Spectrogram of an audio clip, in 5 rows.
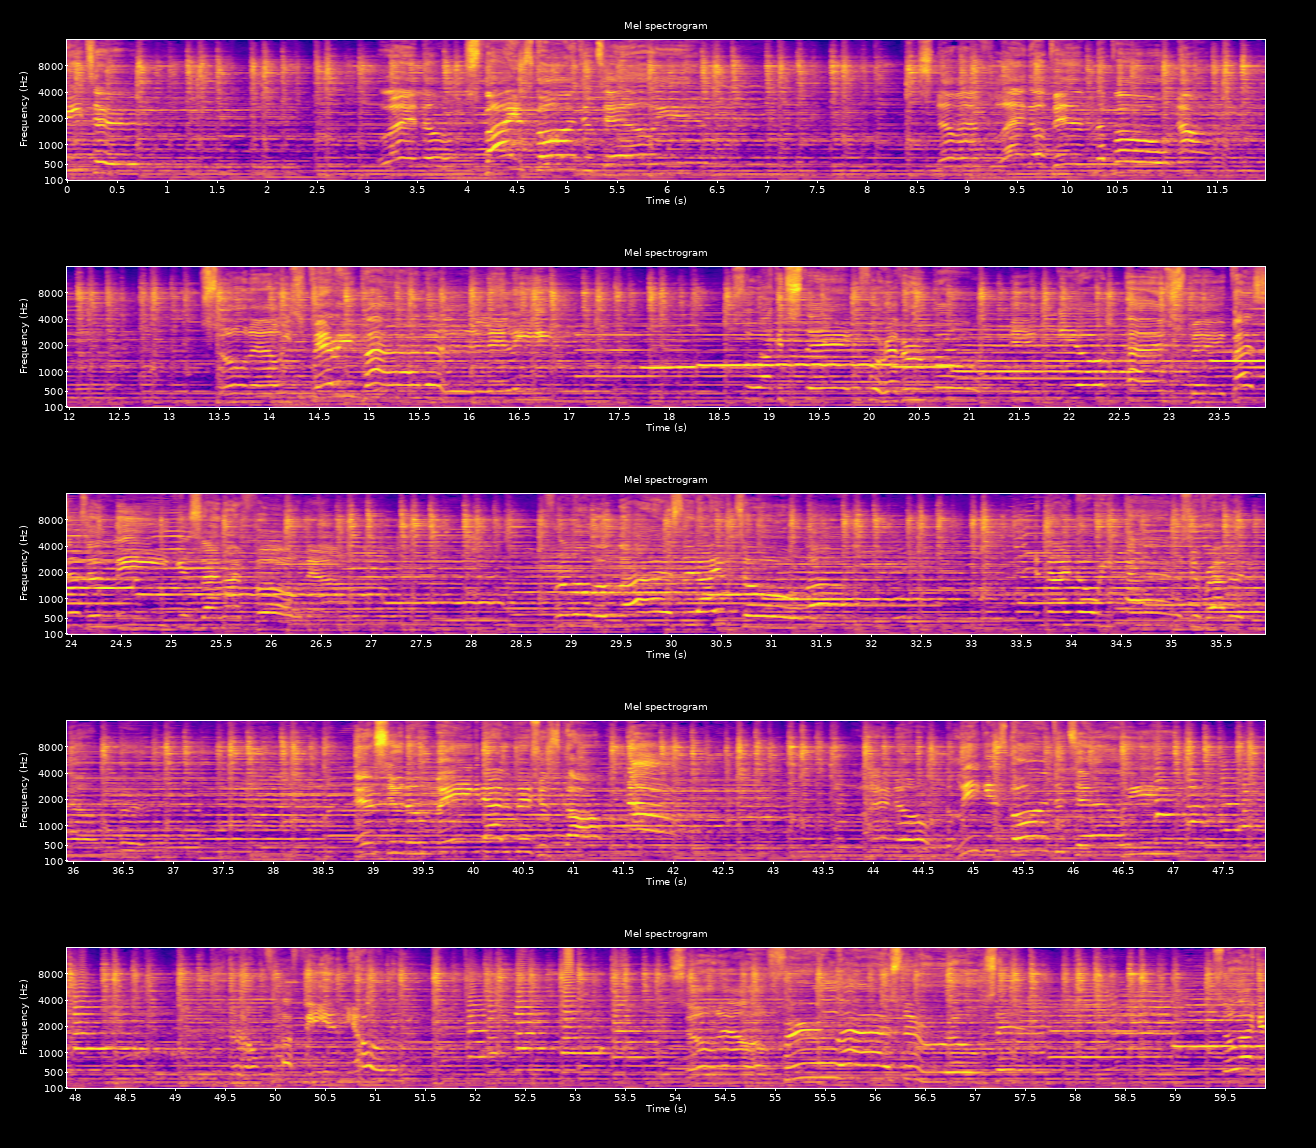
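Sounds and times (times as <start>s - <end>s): acoustic guitar strumming: 0.0s - 59.9s
trumpet held notes: 51.9s - 54.0s.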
